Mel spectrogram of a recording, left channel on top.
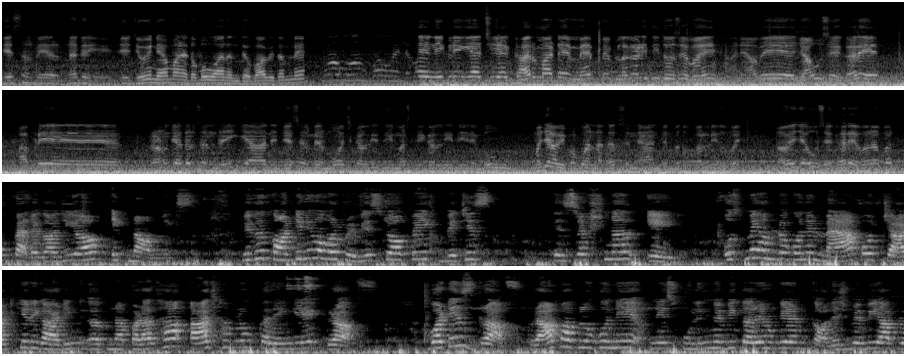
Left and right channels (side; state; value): both; different; correlation 0.00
